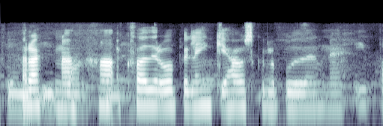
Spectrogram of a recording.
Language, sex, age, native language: Icelandic, female, 13, Icelandic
